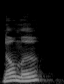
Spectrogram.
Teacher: nomu, you know, with the rising intonation. It's like, will you, and it's very casual by the way, but will you drink?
